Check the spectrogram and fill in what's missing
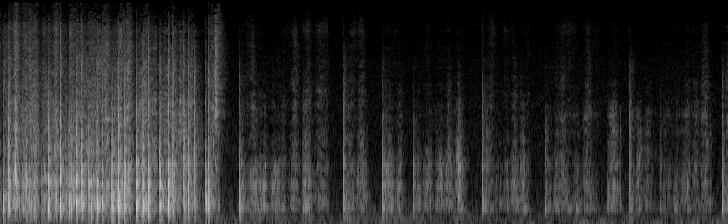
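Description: Fingernails scratch and trace across the glossy printed cardboard lid and edge of a large, flat, hollow Monopoly Nintendo edition board game box. A dense, fast, papery scratching fills the first two seconds, then breaks into quieter, separate short strokes with brief pauses between them. The strokes are dry, with no ring after each one.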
